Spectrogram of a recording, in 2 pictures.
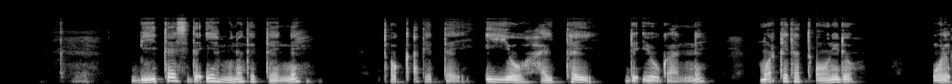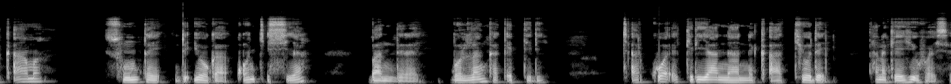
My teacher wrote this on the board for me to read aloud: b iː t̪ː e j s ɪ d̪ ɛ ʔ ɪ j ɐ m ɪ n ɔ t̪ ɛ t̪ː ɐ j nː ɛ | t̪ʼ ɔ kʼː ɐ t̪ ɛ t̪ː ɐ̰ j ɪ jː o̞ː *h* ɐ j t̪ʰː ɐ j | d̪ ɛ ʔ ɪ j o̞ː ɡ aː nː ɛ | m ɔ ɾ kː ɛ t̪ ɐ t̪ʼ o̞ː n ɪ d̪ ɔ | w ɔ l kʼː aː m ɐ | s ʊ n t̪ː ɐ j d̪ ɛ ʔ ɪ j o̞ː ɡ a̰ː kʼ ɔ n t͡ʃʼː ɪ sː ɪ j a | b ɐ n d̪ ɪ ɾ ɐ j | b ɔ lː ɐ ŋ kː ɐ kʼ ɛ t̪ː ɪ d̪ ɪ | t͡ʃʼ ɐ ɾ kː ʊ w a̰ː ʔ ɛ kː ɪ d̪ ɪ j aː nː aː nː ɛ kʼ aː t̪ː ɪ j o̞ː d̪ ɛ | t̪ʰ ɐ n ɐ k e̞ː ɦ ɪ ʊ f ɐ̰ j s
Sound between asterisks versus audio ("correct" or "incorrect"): correct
